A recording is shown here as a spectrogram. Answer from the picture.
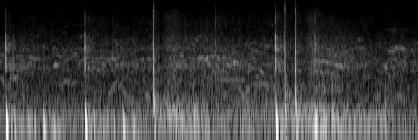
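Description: Aerial firework shells bursting in a string of sharp bangs at irregular intervals, about ten in all, with a quick run of four about four seconds in. A crowd talks underneath.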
